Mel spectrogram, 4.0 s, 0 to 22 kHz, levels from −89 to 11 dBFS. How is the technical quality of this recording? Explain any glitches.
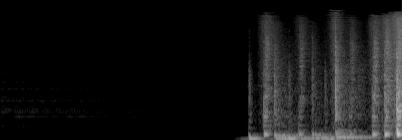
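Quality's fairly rough across the whole music clip. Generation loss runs throughout: it sounds swirly, hollow and smeared with blurred attacks, likely from roughly ten WMA-style re-encodes each stacking fresh quantisation noise.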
